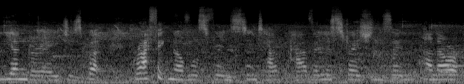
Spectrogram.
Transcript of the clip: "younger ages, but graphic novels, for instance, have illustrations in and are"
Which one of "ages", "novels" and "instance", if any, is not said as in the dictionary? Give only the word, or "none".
none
